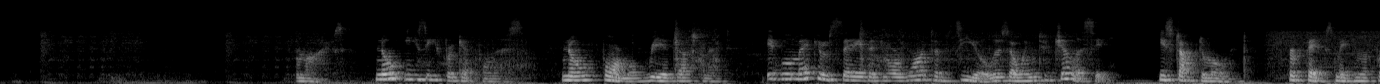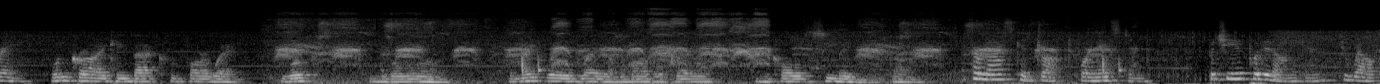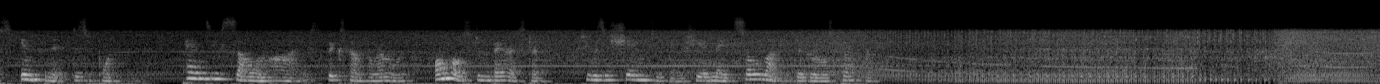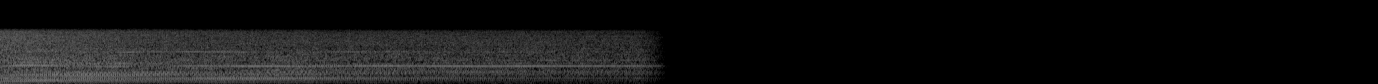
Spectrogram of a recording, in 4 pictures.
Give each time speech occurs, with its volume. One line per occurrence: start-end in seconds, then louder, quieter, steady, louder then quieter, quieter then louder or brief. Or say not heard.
3.0-36.4 steady.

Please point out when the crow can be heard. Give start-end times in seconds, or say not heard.
16.4-25.2.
